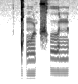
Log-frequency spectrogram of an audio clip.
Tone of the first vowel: low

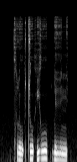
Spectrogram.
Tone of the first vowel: low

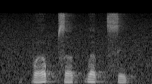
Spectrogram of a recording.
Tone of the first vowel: rising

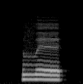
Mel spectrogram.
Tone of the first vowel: low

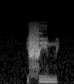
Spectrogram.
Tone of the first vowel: low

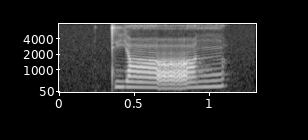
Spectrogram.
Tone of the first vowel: low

